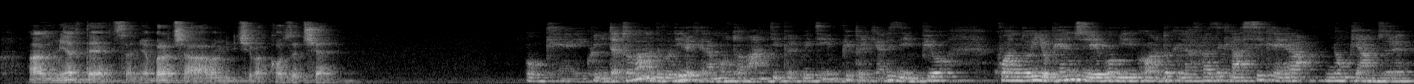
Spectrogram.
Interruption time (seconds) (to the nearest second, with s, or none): none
